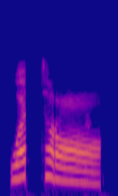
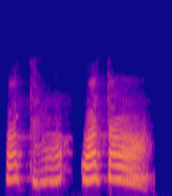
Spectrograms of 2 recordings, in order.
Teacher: Bukan watro. Ro-nya sukun. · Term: Ro sukun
